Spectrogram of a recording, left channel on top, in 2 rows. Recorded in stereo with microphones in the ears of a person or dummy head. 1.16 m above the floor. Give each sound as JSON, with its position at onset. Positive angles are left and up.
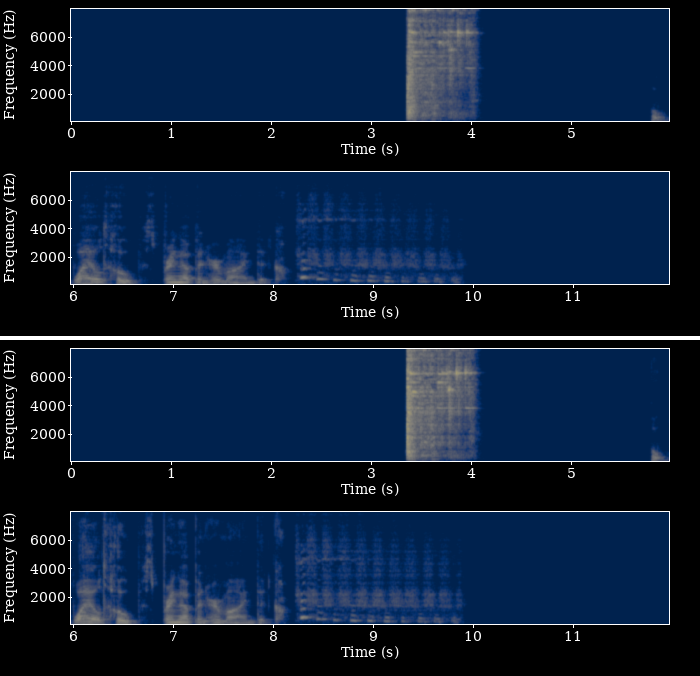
{"t": 3.4, "sound": "breaking glass", "side_deg": -75, "distance_m": 3.5}
{"t": 5.8, "sound": "a man speaking", "side_deg": -85, "distance_m": 0.8}
{"t": 8.2, "sound": "laughter", "side_deg": -65, "distance_m": 2.5}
